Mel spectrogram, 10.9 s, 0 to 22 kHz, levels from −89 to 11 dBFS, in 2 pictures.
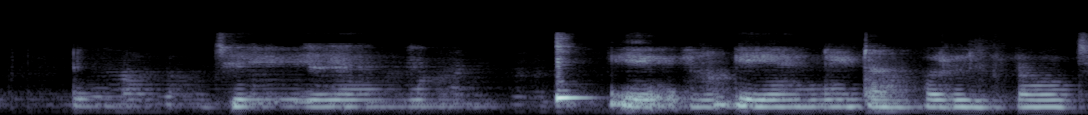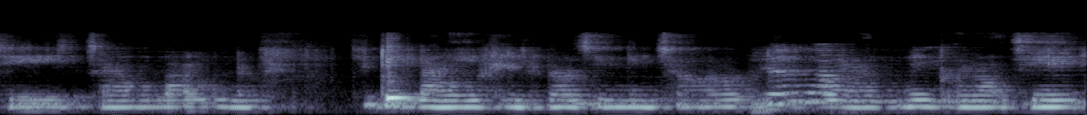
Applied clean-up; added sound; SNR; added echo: neural mask model DeepFilterNet 3.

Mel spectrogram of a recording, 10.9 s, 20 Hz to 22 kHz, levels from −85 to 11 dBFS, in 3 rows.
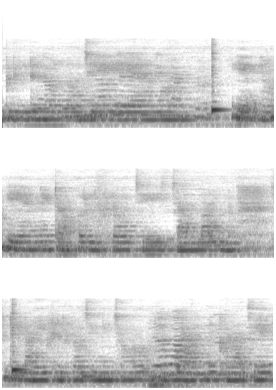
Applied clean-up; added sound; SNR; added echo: none; Cowbell; 1 dB; reverberation time 0.9 s.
